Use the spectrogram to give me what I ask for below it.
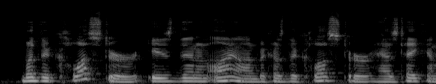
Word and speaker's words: anion: it is pronounced cation a-n-i-o-n-s it's pronounced anion so here are some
